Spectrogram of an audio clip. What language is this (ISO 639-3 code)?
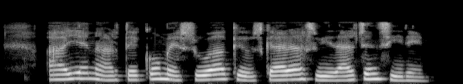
eus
